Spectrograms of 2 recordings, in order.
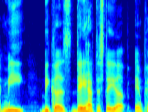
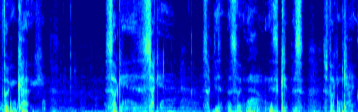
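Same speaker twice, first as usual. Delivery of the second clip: unvoiced whispered taunt; 3 semitones lower, 22 dB quieter than usual. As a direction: hiss it as a teasing whisper.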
